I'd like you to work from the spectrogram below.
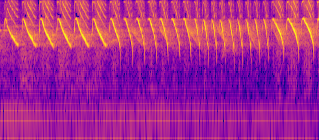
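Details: Canary in long continuous song used as a stimulus for stressed canaries; a fast series of descending whistled sweeps, about six per second, running into quicker rattling trills.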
